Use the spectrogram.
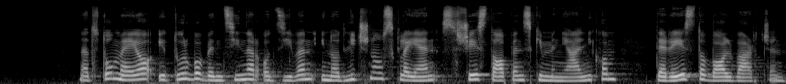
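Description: No dropouts, clipping, glitches or other faults can be heard anywhere in this speech recording.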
